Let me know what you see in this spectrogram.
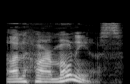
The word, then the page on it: unharmonious: British English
